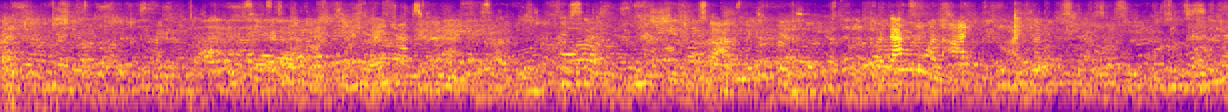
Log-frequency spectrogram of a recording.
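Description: A woman nearby talks with animation.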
